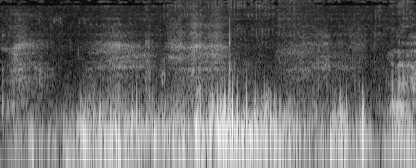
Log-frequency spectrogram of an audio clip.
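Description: Fat-tyre electric bike rolling over a rough trail: a low rumble full of irregular knocks and rattles, loudest about halfway through, with wind buffeting the microphone.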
